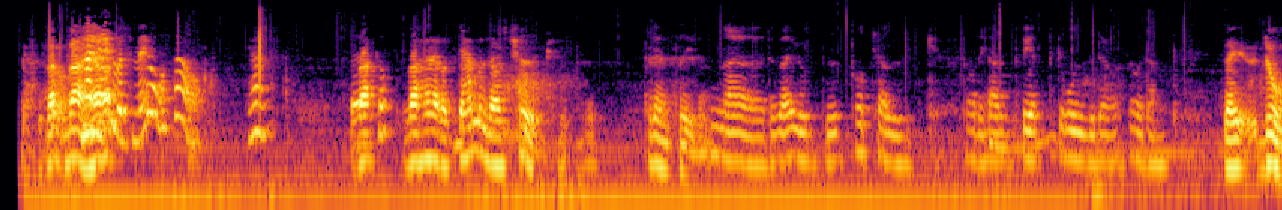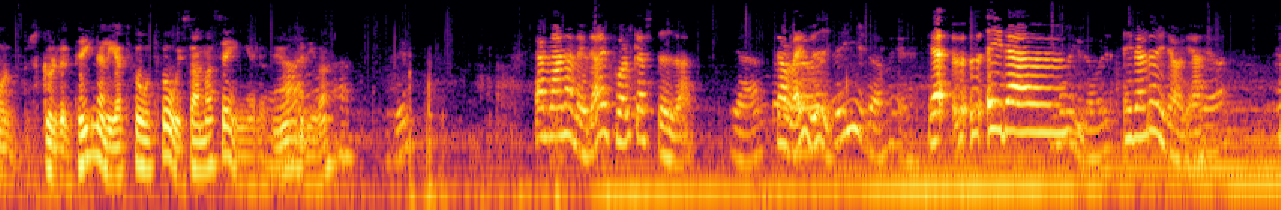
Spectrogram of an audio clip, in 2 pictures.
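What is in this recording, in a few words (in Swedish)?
Äspö Skåne, Svenska sagor, dialekter; Folkminnen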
